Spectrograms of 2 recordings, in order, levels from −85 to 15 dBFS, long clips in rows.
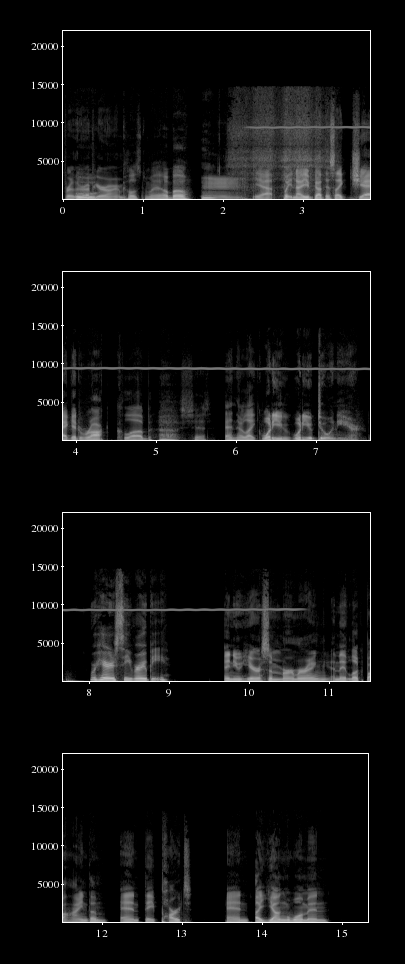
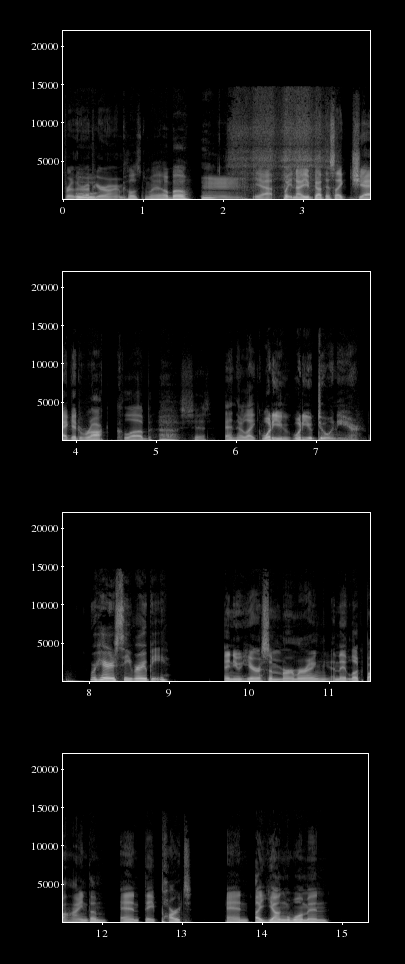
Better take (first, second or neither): second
